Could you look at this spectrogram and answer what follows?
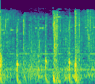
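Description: Horse hooves clip-clopping in the medieval game Medieval Dynasty, a steady walking rhythm of distinct hoof strikes, fairly quiet and alone.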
